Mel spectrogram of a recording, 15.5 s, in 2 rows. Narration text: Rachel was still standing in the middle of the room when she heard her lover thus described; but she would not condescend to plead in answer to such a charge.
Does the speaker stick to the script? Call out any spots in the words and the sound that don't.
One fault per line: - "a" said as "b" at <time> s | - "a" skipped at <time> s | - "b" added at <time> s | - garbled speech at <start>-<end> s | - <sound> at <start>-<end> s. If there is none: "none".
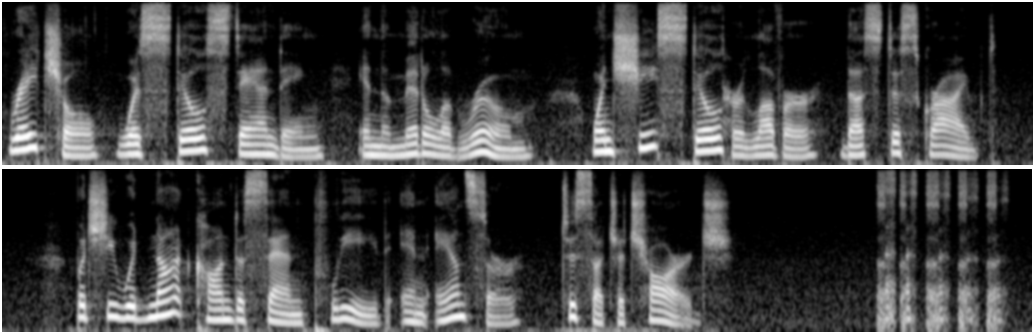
- "the" skipped at 3.5 s
- "heard" said as "still" at 4.9 s
- "to" skipped at 10.0 s
- laugh at 14.3-15.3 s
